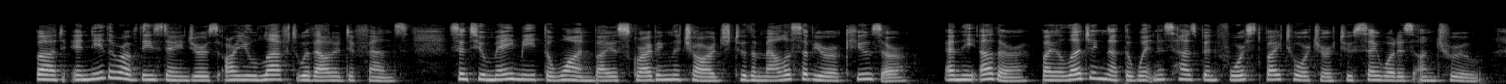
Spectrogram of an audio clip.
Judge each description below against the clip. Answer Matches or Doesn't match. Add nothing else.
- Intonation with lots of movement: Doesn't match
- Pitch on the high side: Matches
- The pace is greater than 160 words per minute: Matches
